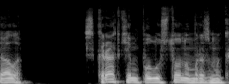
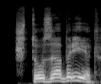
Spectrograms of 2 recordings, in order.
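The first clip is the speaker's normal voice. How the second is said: high-pitched, indignant outburst; angry; 9 semitones higher, slower than usual. A narrator's reading. Girl rejecting the impossible news, angry. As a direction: scoff crossly, pitched up. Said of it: "рассердилась девушка".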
